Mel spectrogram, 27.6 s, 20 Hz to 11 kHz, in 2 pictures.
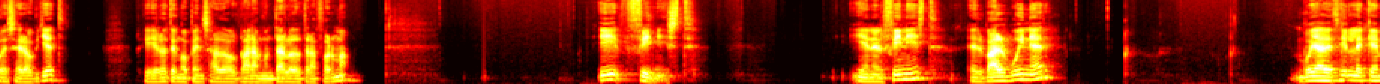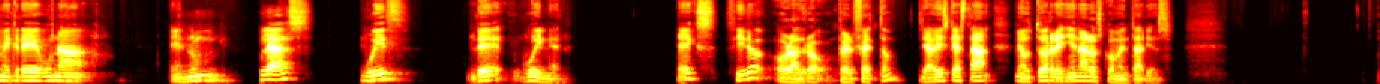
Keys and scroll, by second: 2.9 Tab, 21.2 Tab, 26.7 Tab.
